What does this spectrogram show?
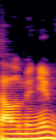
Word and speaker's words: aluminium: single piece of aluminium yes aluminium that's how you say it and it's definitely the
